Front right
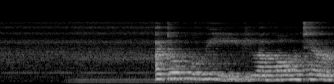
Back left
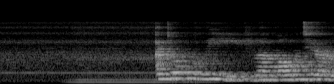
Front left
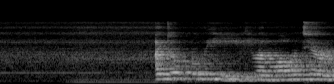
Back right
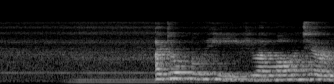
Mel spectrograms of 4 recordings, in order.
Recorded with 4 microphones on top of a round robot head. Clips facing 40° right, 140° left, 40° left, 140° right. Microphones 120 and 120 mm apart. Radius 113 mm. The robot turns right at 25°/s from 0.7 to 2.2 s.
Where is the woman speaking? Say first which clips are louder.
Front right 1 dB, back right 3 dB; 75° right, 0.7 m; by 3.4 s 60° right, 0.7 m.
